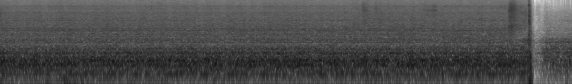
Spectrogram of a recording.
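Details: SIPMA roller grain crusher after a DIY repair welding short bead pieces onto a roller, with the gap adjusted: even, steady rumble and rush for eight seconds without knocks or surges, then cut off. It mills corn smoothly.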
